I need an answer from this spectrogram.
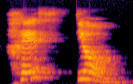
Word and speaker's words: gestión: Então, eu vou dizer essa palavra gestión. Gestión. Bom que a gente já aprende o T também, né? Que ti, gestión.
